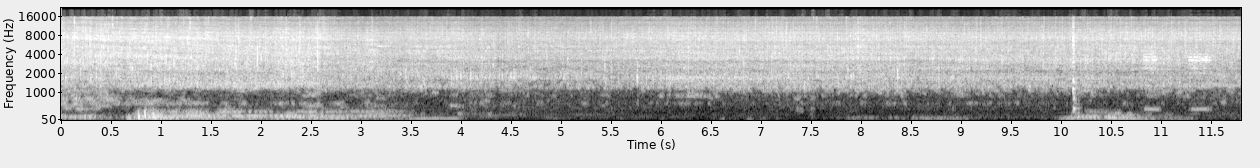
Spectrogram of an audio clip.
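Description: Chicken pieces frying in a pan for an Afghani chicken gravy, a steady hiss and sizzle with occasional louder clattering bursts from handling.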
